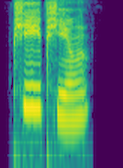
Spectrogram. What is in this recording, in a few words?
"批评", Chinese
